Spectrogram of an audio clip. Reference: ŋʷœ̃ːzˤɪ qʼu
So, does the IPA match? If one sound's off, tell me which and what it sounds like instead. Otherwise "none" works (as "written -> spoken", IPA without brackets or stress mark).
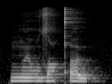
none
